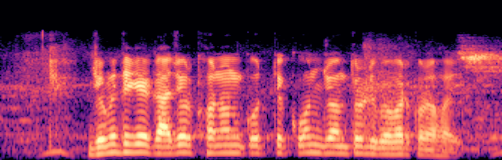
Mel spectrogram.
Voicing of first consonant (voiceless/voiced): voiced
